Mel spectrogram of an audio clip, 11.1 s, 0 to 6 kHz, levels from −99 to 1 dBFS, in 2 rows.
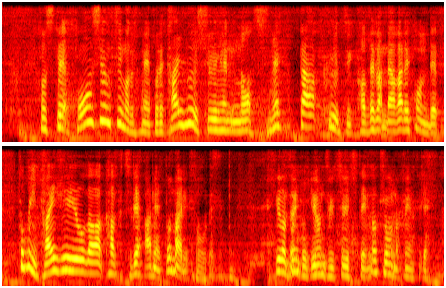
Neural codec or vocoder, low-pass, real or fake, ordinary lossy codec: codec, 24 kHz, 1 kbps, SNAC; 5.4 kHz; fake; none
